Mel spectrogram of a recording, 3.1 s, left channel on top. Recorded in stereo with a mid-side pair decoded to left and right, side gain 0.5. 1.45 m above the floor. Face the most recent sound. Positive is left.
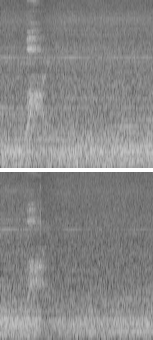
turn(degrees=65)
